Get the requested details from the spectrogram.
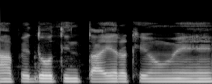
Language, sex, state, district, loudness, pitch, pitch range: Hindi, male, Jharkhand, Deoghar, -16 LUFS, 135 Hz, 135-140 Hz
